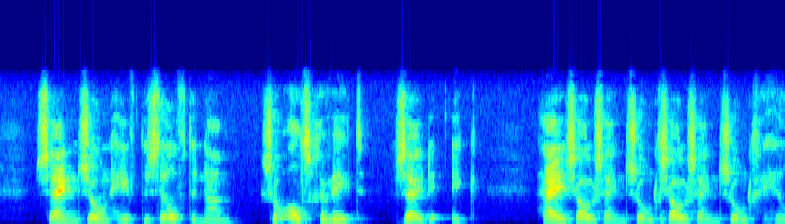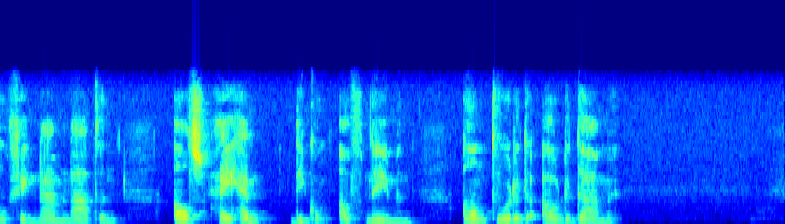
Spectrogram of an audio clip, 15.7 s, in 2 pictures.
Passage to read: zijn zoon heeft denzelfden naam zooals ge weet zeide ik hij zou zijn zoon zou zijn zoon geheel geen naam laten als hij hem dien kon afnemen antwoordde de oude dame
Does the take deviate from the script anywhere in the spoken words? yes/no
no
